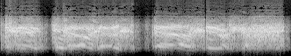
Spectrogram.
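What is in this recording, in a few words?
Italian damaged pilot mood high, speech; War Thunder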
